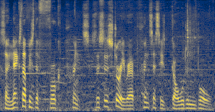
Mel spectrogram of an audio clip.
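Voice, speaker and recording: Mid-range and expressive, this vlogging parent keeps a moderate pace while casually narrating a family outing at a theme park. The walk moves outdoors and occasionally into small buildings, with loud music and park sounds in the background.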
